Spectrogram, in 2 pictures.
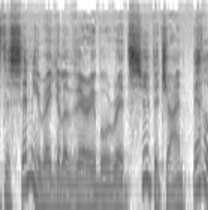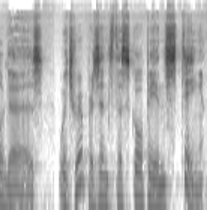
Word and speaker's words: Betelgeuse: Currently known as Betelgeuse, and commonly referred to by the public as Betelgeuse, don't say it 3 times, the names are both tortured mispronunciations of the original Arabic name Ibtal Yauza, meaning the hand of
